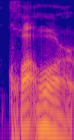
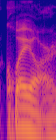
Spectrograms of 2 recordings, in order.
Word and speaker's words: Quaoar: And so the sun will be making conjunctions to Ixion, that's a Pluto-like body, as well as Quaoar or Quaoar, depending on how you want to pronounce it, the Centaur, Pholus, the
